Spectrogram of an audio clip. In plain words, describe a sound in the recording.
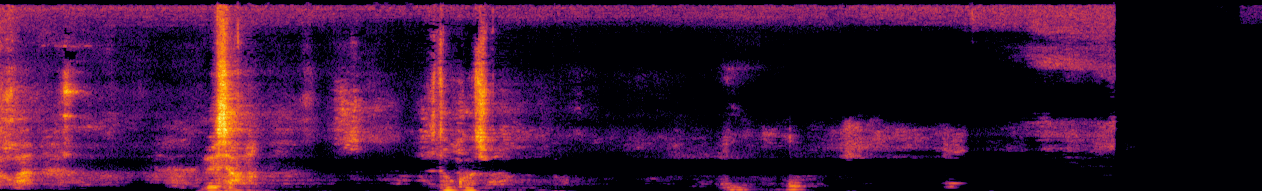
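A young woman sobs and whimpers close by.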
